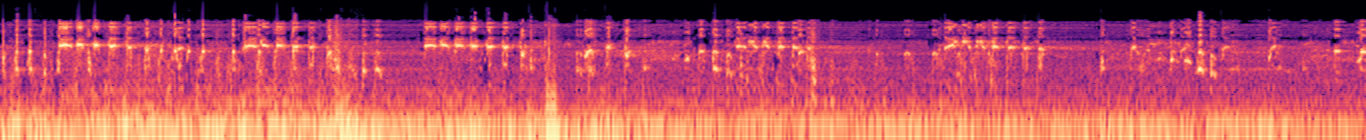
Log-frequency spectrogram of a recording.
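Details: Bald eagles calling on their nest territory on Hornby Island, British Columbia, both birds off the nest; a series of high, thin, descending chittering whistles, steady low rumble of wind or background noise underneath.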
